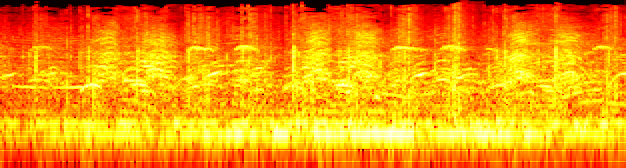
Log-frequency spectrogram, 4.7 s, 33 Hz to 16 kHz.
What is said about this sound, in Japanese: その豪華絢爛の時代絵巻に街頭に並んだおよそ50万人もの観客が大きな拍手を送ります。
